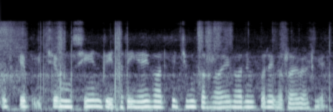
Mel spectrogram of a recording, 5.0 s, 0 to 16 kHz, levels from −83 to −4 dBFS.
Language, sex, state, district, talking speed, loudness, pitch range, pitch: Hindi, male, Uttar Pradesh, Shamli, 240 wpm, -16 LUFS, 175-185 Hz, 180 Hz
